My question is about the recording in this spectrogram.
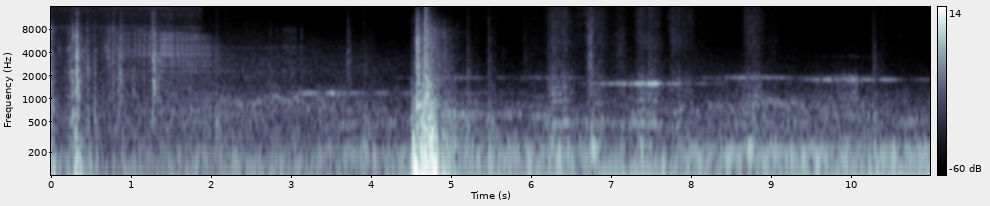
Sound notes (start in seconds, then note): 5.8 flies buzzing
